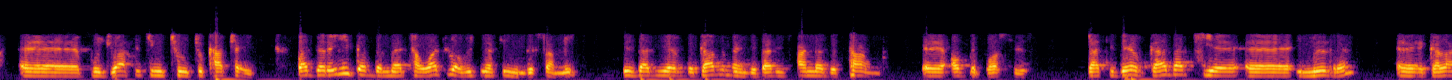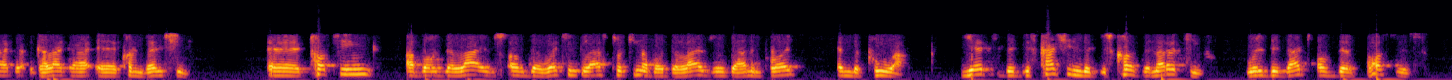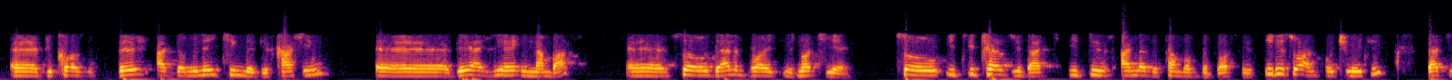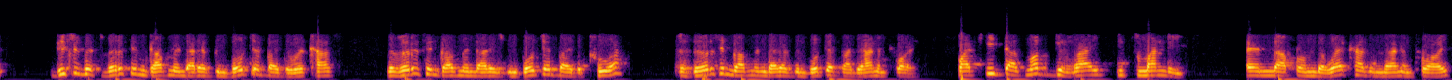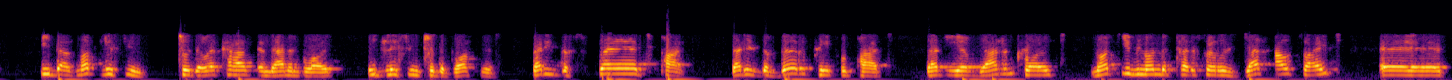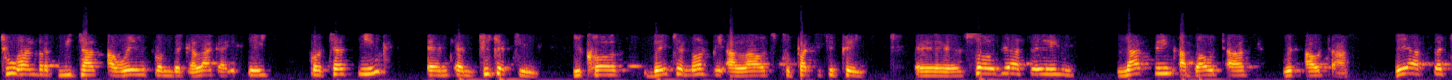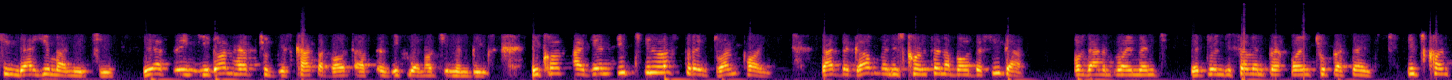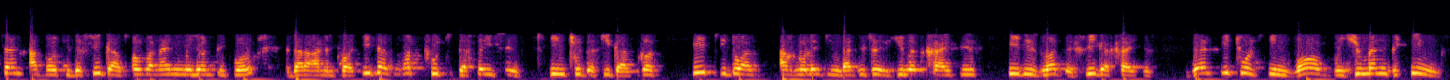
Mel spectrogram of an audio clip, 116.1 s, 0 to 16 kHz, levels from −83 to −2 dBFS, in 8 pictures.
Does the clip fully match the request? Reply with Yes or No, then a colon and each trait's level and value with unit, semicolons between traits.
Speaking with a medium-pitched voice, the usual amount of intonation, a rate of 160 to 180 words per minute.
Yes: medium, 170 Hz; average, 4.9 semitones; average, 170 wpm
